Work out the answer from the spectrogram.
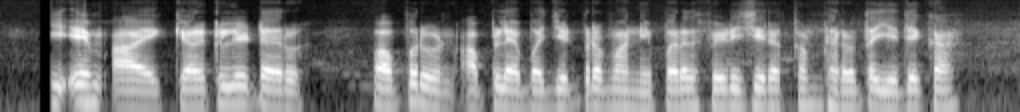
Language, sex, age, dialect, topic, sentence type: Marathi, male, <18, Standard Marathi, banking, question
